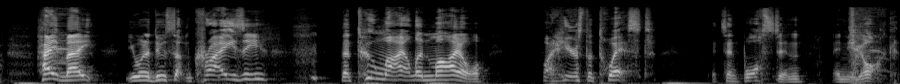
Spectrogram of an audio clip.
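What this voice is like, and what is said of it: Bad put-on Australian accent. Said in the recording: “I'm gonna use my Australian accent right now ... was so bad”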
